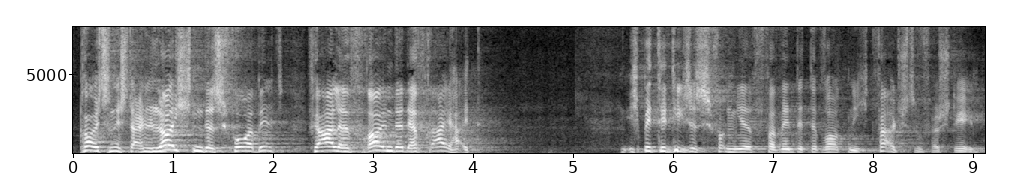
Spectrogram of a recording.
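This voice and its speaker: Obsequious high-voiced professor. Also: male voice, a little slow, pushed and bright. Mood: fervent, deferential. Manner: obsequious, stammering, pedantic, flowery phrasing. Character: servile, nervous philosophy professor pleading before a high court. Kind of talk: radio play acting. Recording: large hall with long reverb.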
